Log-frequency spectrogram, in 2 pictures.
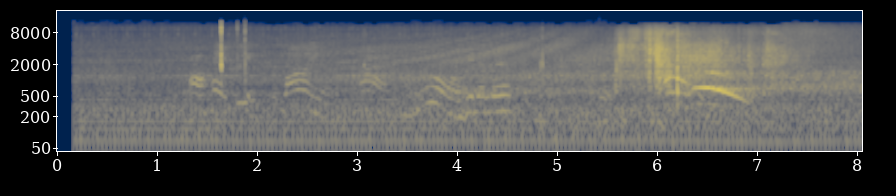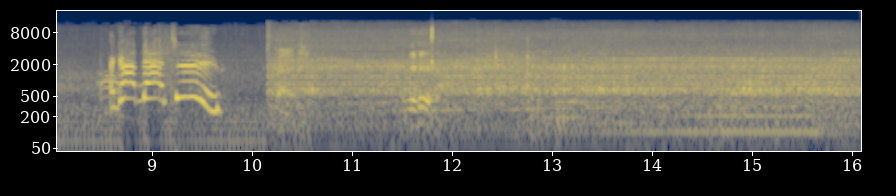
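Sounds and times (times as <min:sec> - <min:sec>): steady low hum: 0:00.2 - 0:16.0
rushing noise: 0:03.0 - 0:09.3, 0:10.2 - 0:16.0
long falling shout: 0:06.0 - 0:07.0.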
